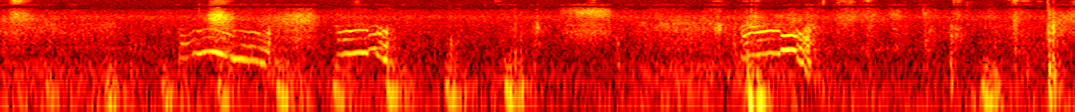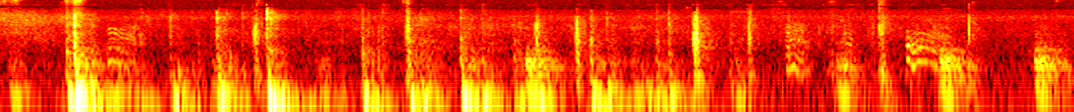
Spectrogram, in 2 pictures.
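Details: Newborn kitten Michael with his mother cat, recovering from surgery after a difficult birth, indoors; a few thin high falling squeaks, then a run of soft low rhythmic thumps and rumbles as the mother is combed.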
